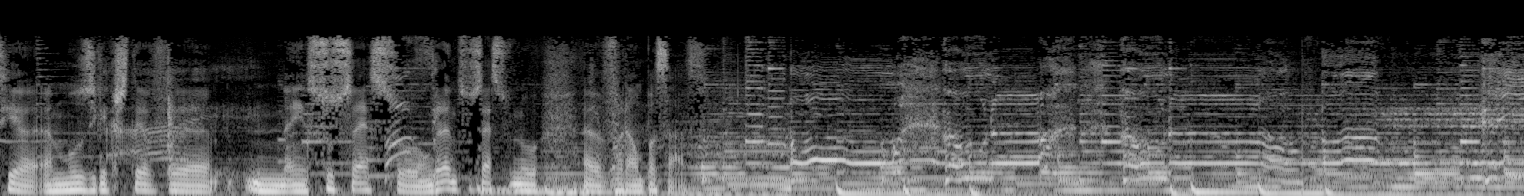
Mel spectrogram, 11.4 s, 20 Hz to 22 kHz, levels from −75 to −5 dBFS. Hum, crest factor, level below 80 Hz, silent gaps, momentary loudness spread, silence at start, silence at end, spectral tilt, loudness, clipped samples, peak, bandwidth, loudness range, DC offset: none; 12 dB; -30 dBFS; none; 4 LU; 0 s; 0 s; -5 dB/octave; -21 LUFS; under 0.1%; -8 dBFS; 11.5 kHz; 2 LU; under 0.1%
